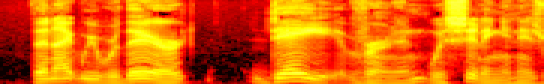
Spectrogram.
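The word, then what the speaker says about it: Dai: And it's Day. Excuse me? You said Di. People who knew him on the West Coast only pronounced it that way. But his true friends from the East Coast pronounced it Day.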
